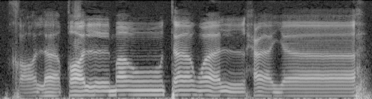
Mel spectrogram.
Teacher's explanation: Ta marbutah apabila berada di hujung dan kita hendak berhenti, ta marbutah akan menjadi huruf ha begini, kerana kita hendak waqaf. Ta marbutah akan berhenti menjadi huruf ha, dan kita bariskan dia dengan baris mati walaupun dia ada berbaris di atas.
